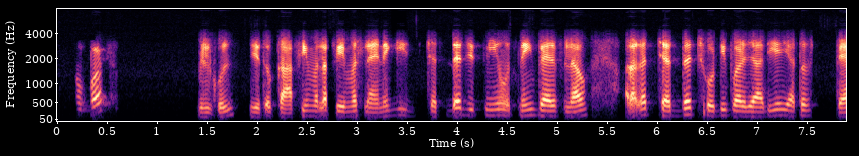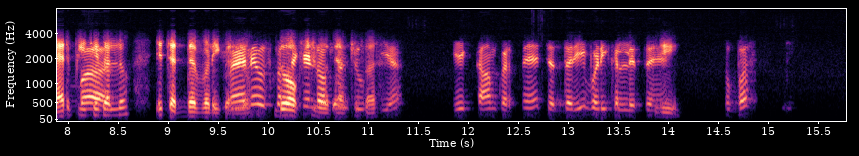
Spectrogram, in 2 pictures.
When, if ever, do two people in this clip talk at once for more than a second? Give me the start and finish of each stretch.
9.6-11.1

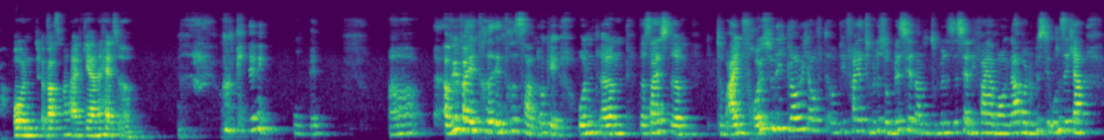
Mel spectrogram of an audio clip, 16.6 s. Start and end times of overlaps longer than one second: none

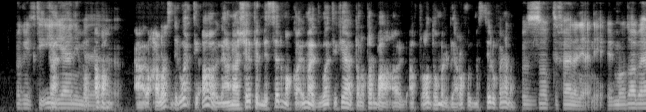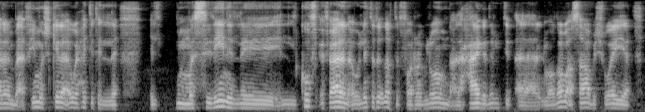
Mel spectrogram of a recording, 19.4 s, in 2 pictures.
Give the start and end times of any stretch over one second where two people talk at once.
none

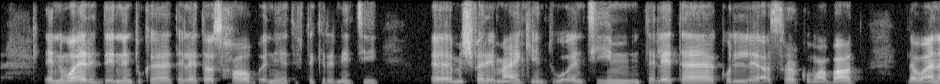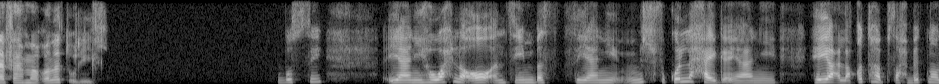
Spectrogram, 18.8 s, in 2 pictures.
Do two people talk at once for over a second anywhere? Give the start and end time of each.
none

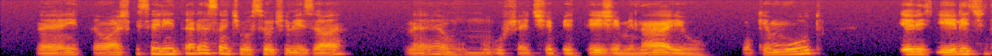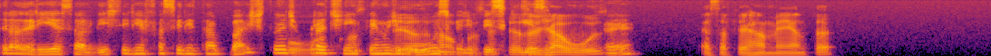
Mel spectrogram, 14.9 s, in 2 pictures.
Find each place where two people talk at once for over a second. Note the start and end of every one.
9.5-11.6

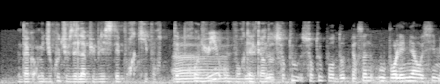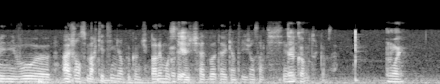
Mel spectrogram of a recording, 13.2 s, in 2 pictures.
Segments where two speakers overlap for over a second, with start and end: 2.6-4.2

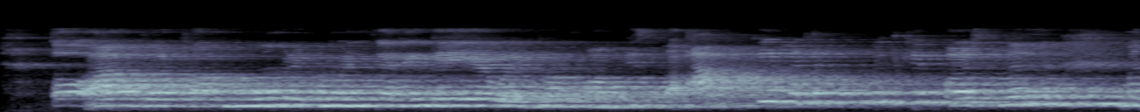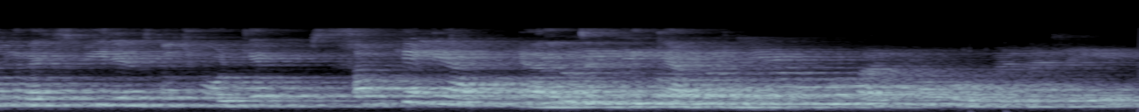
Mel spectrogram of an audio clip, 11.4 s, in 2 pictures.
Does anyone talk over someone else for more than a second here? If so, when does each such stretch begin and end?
8.4-9.7

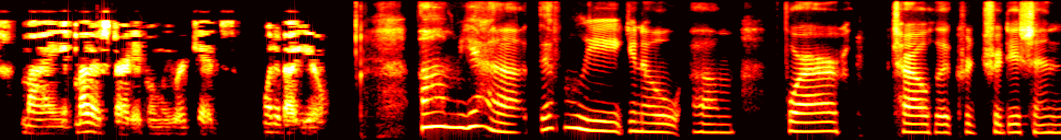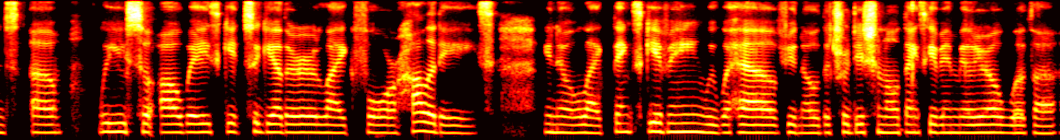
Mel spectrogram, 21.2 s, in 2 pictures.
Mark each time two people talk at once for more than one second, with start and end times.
none

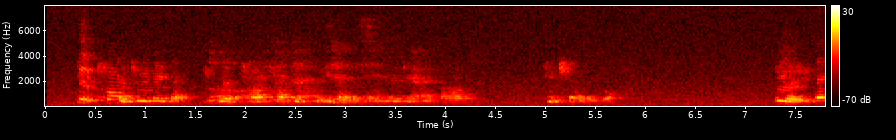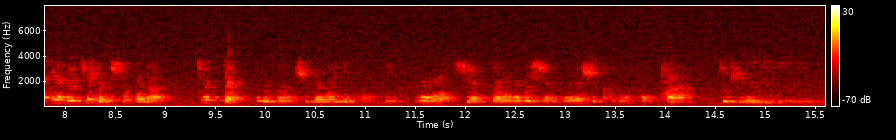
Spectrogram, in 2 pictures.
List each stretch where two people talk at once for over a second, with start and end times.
1.6-3.9

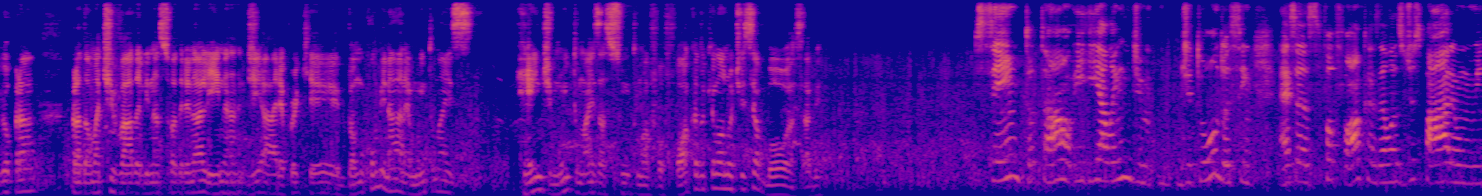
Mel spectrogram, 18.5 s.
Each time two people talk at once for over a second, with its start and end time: none

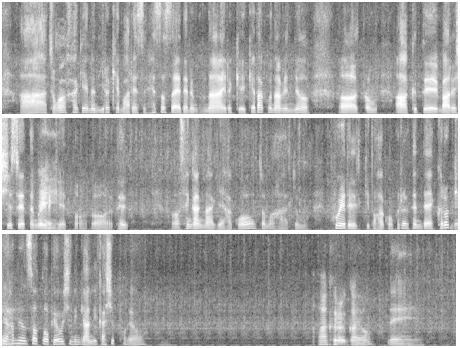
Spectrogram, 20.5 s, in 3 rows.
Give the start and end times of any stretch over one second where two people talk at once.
none

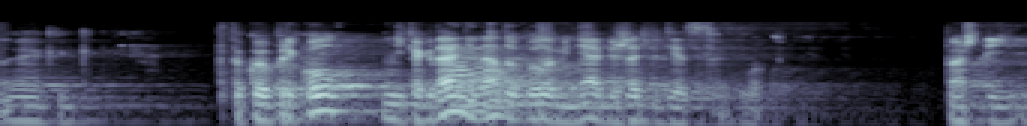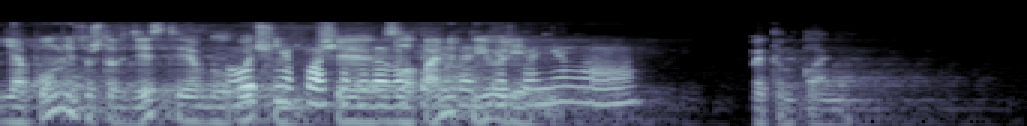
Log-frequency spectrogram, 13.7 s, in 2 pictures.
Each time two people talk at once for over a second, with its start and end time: 8.3-10.6

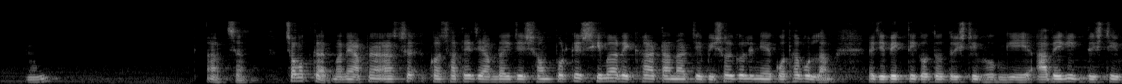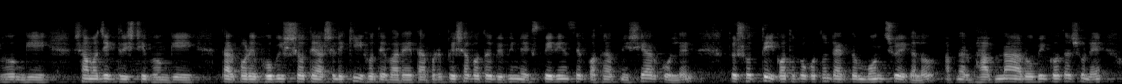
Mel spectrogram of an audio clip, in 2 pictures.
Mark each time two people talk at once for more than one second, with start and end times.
none

